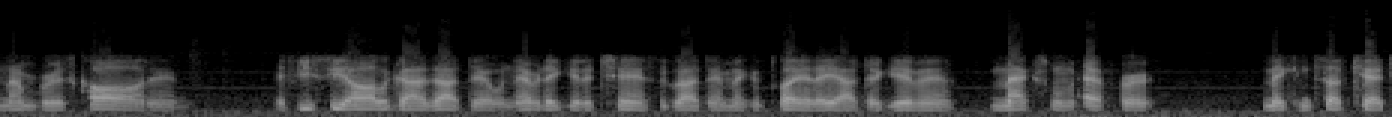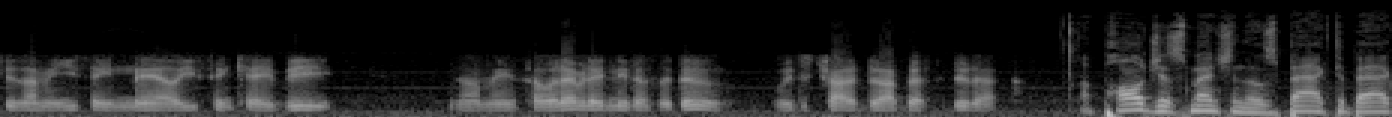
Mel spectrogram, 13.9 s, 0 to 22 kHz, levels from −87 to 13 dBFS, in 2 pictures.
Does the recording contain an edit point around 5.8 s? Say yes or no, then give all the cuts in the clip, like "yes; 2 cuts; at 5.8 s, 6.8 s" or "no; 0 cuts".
no; 0 cuts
